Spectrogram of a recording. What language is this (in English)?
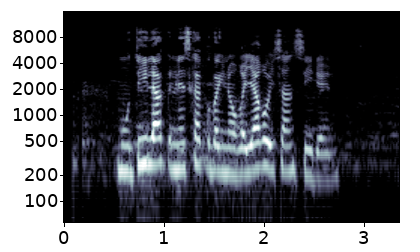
Basque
